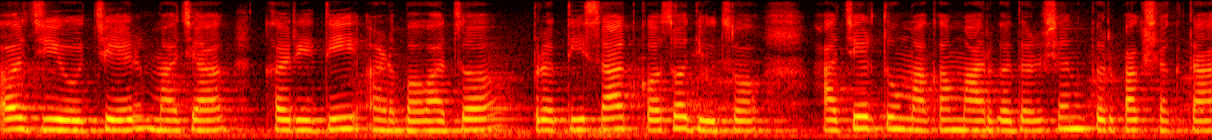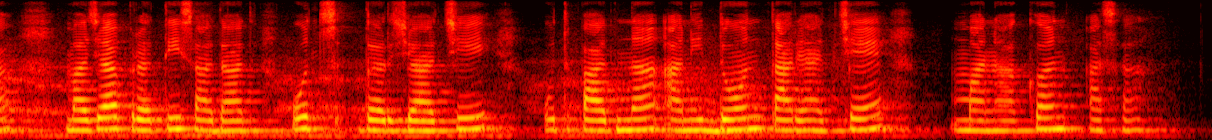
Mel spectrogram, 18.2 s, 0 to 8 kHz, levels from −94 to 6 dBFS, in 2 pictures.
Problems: constant background noise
